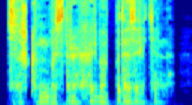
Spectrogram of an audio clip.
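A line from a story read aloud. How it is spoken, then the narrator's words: Muttered. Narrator (Russian): пробормотал он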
